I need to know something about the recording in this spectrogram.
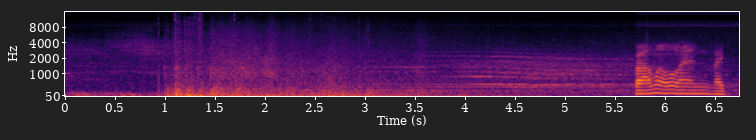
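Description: Wind rushes loudly past during a fast fall, then fades.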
